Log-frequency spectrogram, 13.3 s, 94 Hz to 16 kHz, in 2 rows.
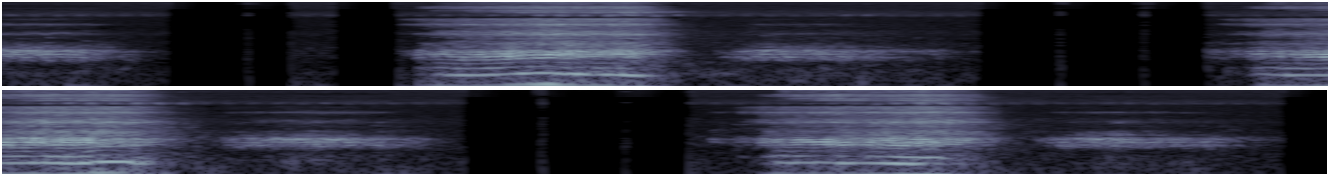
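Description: Loud, rough snores on each breath in, about 15 a minute, with a softer noisy breath out after each one.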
